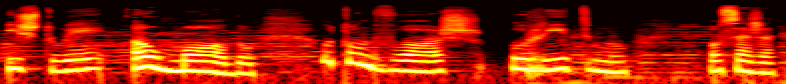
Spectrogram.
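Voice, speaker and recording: A woman's voice: lowish voice, slow pace, darkish tone, faint music behind. A woman host with a European Portuguese accent reading a scripted recap. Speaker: radio host.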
